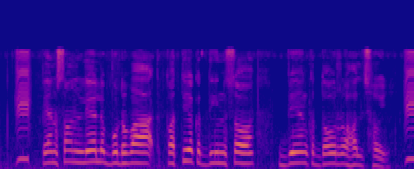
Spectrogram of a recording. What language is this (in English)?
Maithili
